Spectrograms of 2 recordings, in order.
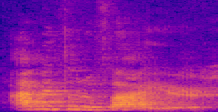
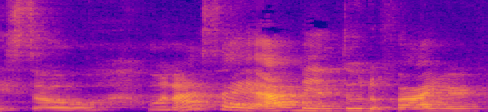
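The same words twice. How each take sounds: First: Much higher, dramatic echo; high emphatic repeat. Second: Said in the usual way. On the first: Real, not acted.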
